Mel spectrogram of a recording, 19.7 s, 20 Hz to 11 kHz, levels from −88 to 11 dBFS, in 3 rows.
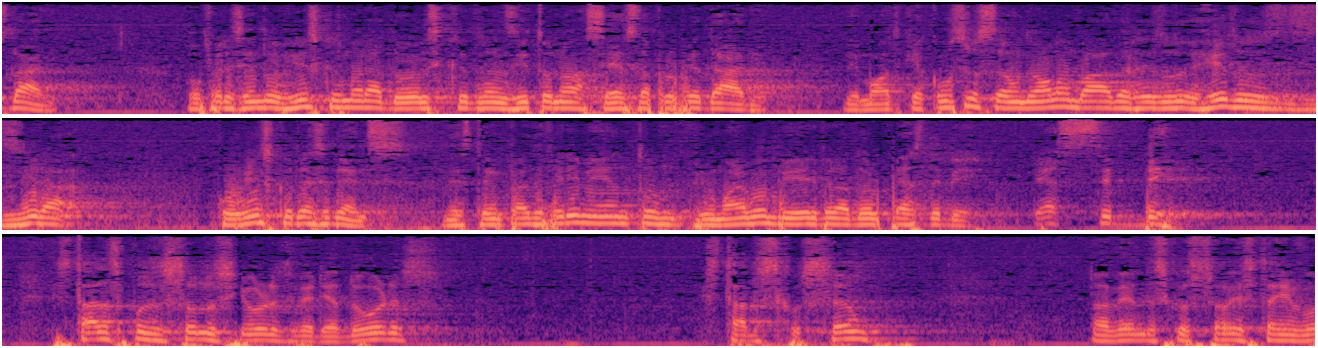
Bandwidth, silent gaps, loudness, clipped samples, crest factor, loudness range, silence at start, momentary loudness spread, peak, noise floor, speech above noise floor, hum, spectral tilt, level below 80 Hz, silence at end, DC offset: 11 kHz; none; -16 LUFS; under 0.1%; 10 dB; 6 LU; 0 s; 15 LU; -4 dBFS; -38 dBFS; 24 dB; none; -6.5 dB/octave; -26 dBFS; 0 s; under 0.1%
